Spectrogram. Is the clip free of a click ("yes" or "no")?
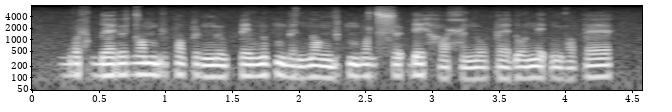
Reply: yes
